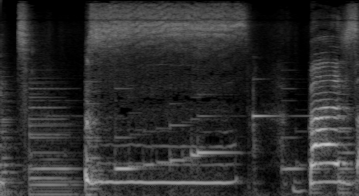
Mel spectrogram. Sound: buzzing

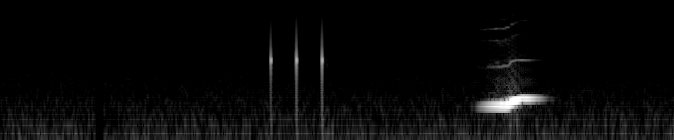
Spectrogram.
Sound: clicking

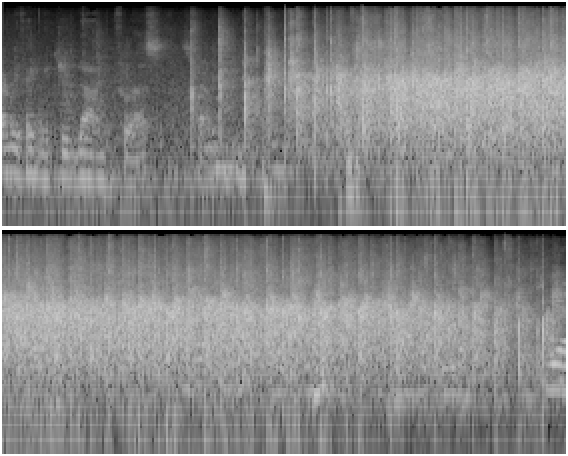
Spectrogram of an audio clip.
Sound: clapping

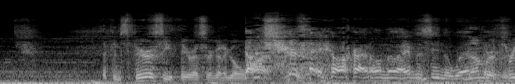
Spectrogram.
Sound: laughing

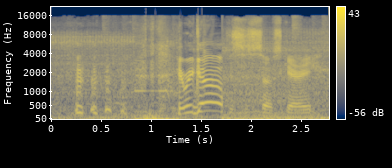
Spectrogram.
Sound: laughing

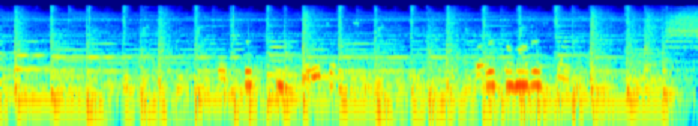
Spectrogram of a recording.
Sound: NAVI voice

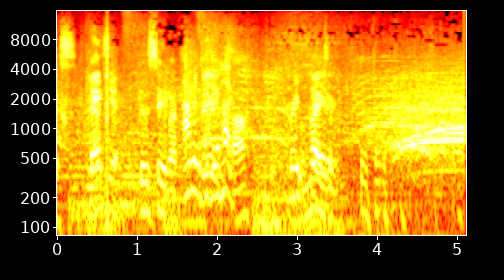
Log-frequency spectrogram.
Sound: crowd cheering

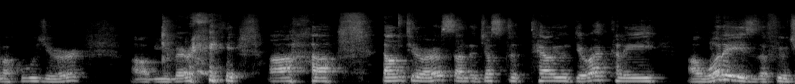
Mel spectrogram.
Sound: laugh

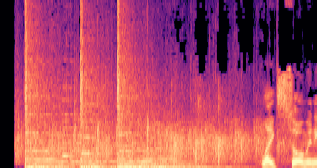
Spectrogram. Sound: applause; dramatic music

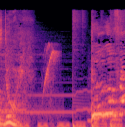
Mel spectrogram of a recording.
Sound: screen whistles

